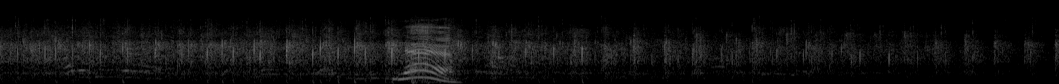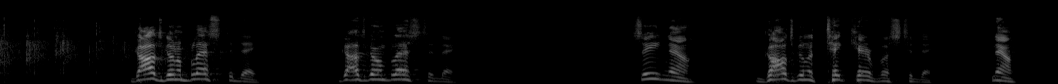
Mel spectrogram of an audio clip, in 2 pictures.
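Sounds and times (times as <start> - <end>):
audience clapping hands: 0.0 - 12.6
speech: 4.0 - 4.7, 12.0 - 13.3, 14.0 - 15.2, 16.9 - 17.6, 18.2 - 20.8.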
